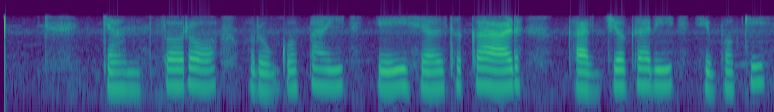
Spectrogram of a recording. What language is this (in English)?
Odia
